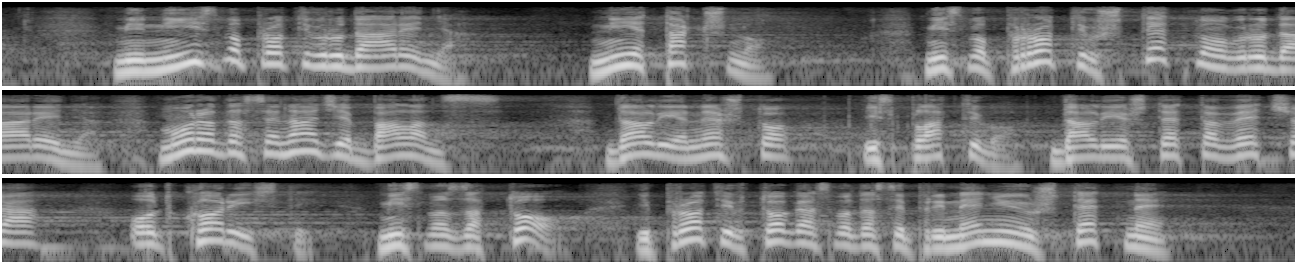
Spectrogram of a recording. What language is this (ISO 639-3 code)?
srp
